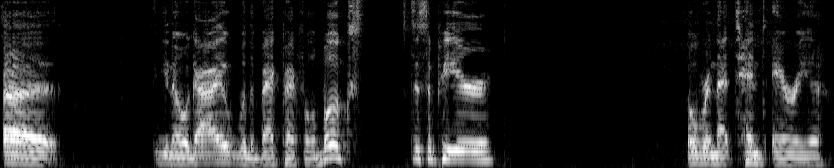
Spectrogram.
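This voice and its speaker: A man's voice: mid-range voice, takes it slowly, pauses often. A man playing a tabletop game, speaking hesitantly with many uhs. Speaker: player. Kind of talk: casual game chat.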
